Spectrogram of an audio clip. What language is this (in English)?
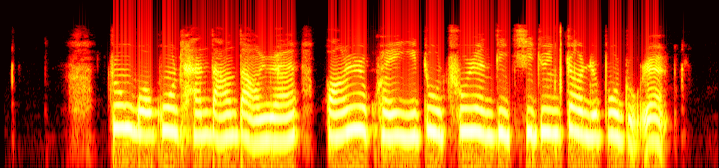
Chinese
